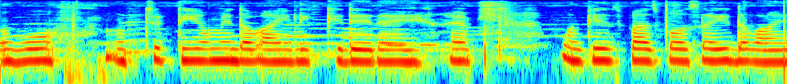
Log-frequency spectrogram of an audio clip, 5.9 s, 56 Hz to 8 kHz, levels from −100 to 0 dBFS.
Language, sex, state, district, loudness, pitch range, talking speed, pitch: Hindi, female, Punjab, Fazilka, -16 LUFS, 215-225 Hz, 140 wpm, 220 Hz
